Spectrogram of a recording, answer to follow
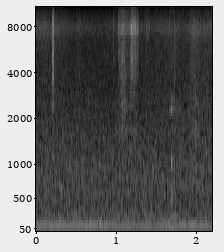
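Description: Faint handling noises as a small rocket motor is pushed into soft ground beside a stake: a single click, then a short scrape about a second in, over a steady low hum.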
